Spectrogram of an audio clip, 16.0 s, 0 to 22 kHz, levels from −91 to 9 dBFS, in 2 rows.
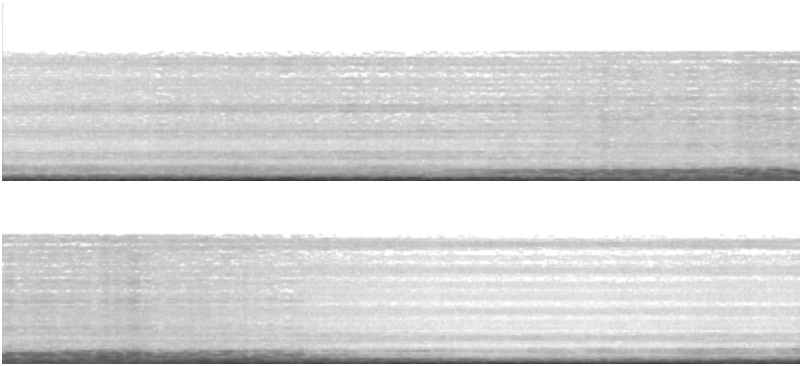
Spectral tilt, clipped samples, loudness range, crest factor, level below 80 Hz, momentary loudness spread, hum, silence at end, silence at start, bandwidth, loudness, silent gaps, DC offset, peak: -10 dB/octave; under 0.1%; 6 LU; 14 dB; -20 dBFS; 8 LU; none; 0 s; 0 s; 15.5 kHz; -20 LUFS; none; under 0.1%; -2 dBFS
